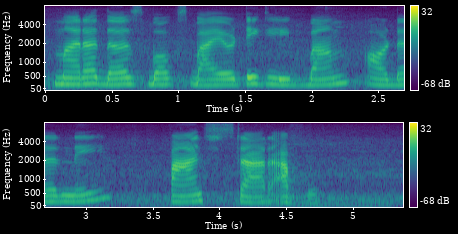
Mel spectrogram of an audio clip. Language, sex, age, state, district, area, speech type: Gujarati, female, 18-30, Gujarat, Valsad, rural, read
